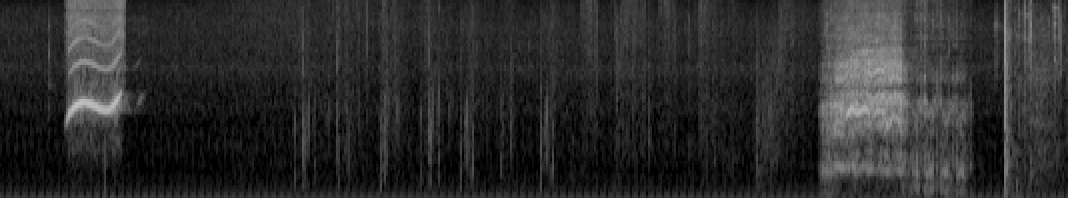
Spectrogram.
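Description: A horse in the video game Medieval Dynasty gives a sharp whinny, then soft hoofbeats tap along quietly before a second, longer neigh and a few louder hoof thuds near the end.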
